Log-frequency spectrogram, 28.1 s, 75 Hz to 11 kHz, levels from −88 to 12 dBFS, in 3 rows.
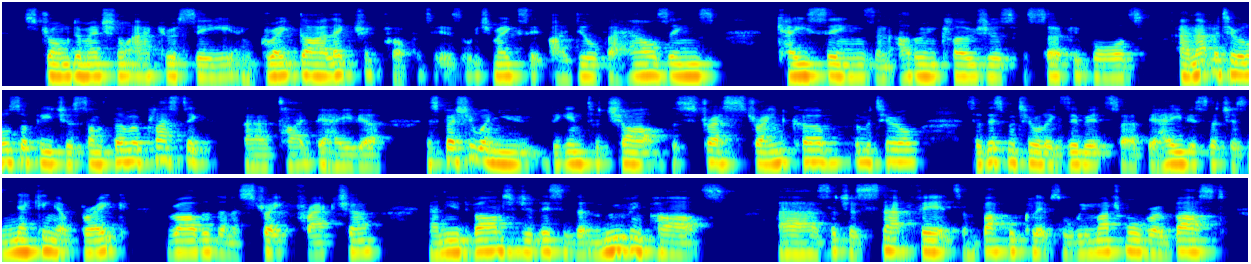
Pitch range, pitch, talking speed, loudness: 130-145 Hz, 140 Hz, 175 wpm, -25 LUFS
